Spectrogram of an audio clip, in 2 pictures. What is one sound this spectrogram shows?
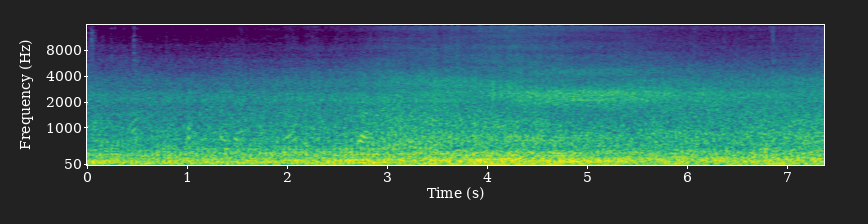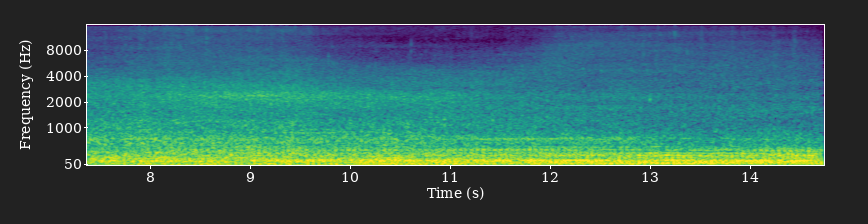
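Water splashes and sprays under motorbike wheels.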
